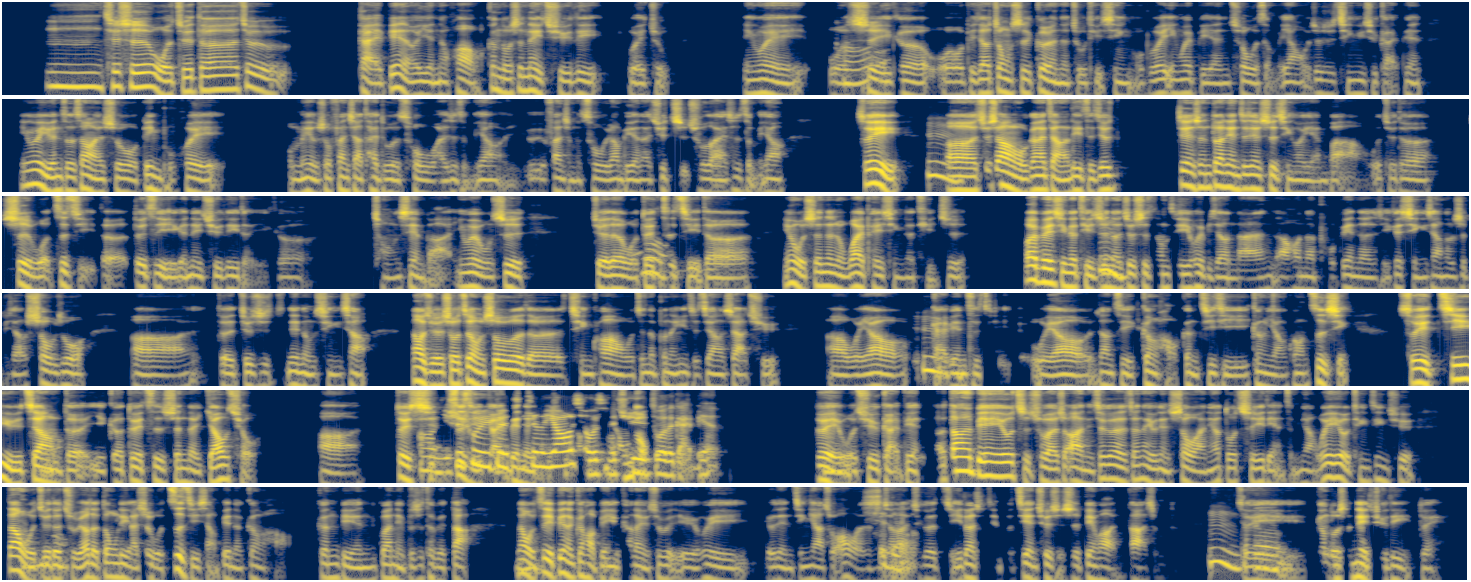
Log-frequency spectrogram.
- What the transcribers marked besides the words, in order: "上" said as "丧"; other background noise; unintelligible speech
- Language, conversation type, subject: Chinese, podcast, 怎样用行动证明自己的改变？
